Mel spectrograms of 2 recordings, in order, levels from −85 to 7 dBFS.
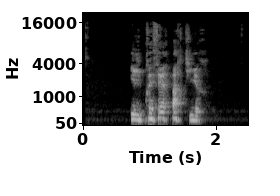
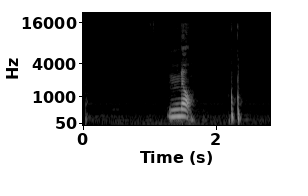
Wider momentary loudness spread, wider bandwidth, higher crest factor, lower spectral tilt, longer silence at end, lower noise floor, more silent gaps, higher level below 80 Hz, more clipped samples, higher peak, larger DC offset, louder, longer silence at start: second, 7 LU vs 21 LU; about the same, 16.5 kHz vs 16.5 kHz; about the same, 20 dB vs 22 dB; second, -5 dB/octave vs -6.5 dB/octave; first, 0.7 s vs 0.45 s; about the same, -71 dBFS vs -74 dBFS; neither; first, -58 dBFS vs -74 dBFS; neither; first, -8 dBFS vs -20 dBFS; neither; first, -26 LUFS vs -39 LUFS; second, 0.7 s vs 1.25 s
